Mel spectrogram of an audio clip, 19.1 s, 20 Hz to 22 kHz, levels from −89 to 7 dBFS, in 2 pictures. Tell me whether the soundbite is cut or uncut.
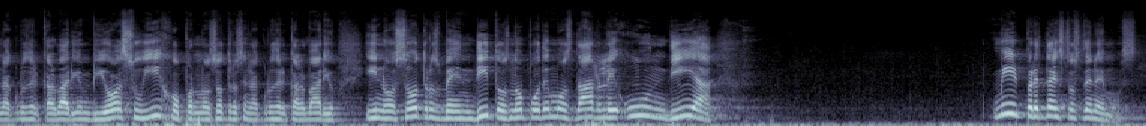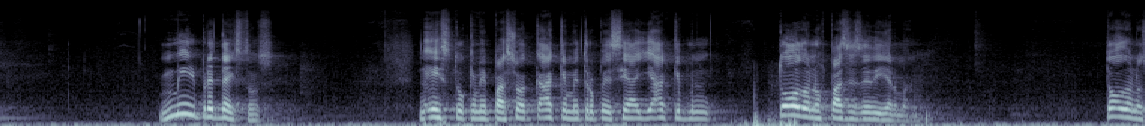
cut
